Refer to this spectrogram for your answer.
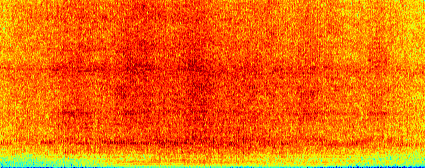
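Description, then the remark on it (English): A chainsaw roars steadily and loudly, its engine pitch dropping slightly as it bites into wood about a second in, then holding a sustained, gritty drone with no voices. “Now we're using chainsaws and planers and sanders.”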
